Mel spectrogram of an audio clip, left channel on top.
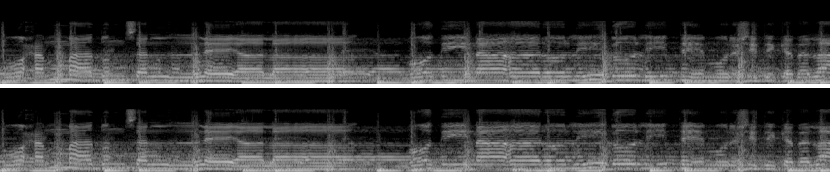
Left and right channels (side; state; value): both; normal; correlation 0.86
